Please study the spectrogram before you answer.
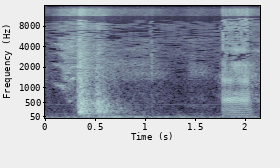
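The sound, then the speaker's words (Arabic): A door is pulled shut behind a man entering a room, landing as a dull, low thud followed by a quiet pause before a voice starts speaking near the end. “برنارد يغلق الباب وراءه.”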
